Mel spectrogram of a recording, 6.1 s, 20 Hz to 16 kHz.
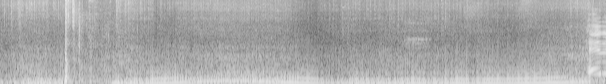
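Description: A 1932 Ford street rod rat roadster engine revs while driving, a loud close rumble rising and falling in pitch through several throttle swells, with a sharp click early on.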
